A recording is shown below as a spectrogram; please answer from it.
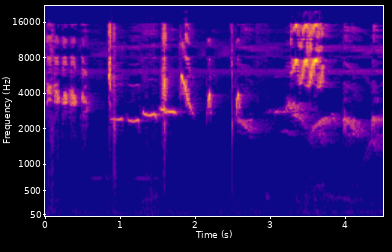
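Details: Singing bar-winged prinia in fighting mood, a lure for white-rumped shamas: clipped chirps, short level whistles and sharp clicks, ending in a high fizzy burst followed by rising and falling whistled slurs.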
